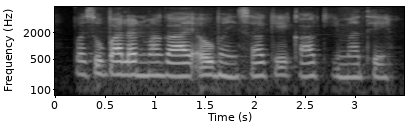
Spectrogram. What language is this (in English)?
Chhattisgarhi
